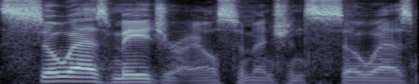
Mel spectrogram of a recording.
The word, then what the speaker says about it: psoas: SOAS major. I also mentioned SOAS major. That's spelled P-S-O-A-S major.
